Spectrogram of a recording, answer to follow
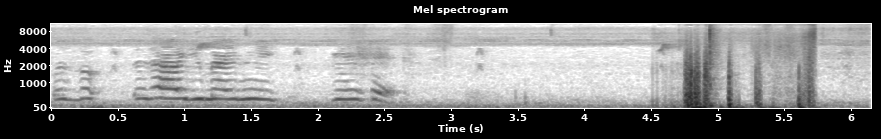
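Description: A child's voice in short, high vocal sounds for the first couple of seconds, then a quiet stretch. Near the end comes a quick cluster of loud thumps and knocks, the loudest sound here.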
